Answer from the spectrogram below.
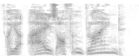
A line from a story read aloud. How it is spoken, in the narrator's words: the changer cried, as if enraged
